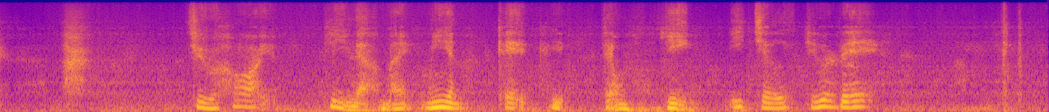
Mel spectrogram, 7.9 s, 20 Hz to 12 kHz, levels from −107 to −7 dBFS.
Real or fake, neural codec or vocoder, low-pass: fake; codec, 16 kHz in and 24 kHz out, 0.6 kbps, FocalCodec, streaming, 2048 codes; 10.8 kHz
